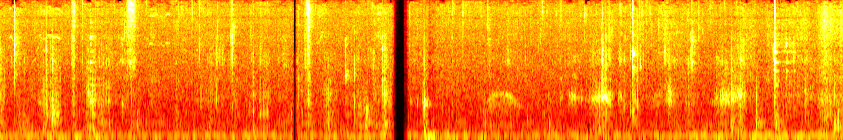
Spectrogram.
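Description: A person chewing chalk coated in paste: crackly crunching and wet mouth sounds, with a momentary break about halfway.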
